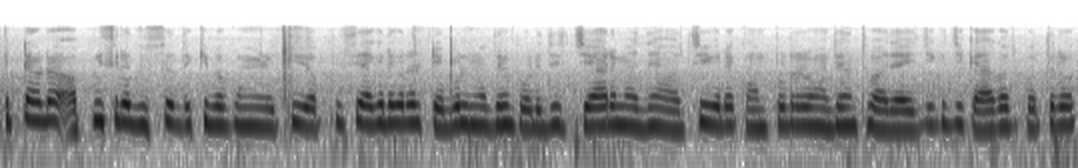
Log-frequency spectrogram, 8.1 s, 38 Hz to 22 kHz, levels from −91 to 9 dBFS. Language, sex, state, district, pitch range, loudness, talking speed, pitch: Odia, male, Odisha, Khordha, 185-210 Hz, -15 LUFS, 165 wpm, 195 Hz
